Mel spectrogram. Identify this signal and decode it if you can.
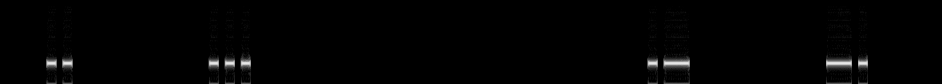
Morse code, heard as a keyed tone, about 15 wpm, spaced as for 5 wpm, 1000 Hz. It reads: IS AN
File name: qotdfiles / 5wpm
